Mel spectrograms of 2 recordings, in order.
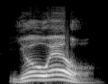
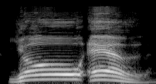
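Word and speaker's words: יואל: Yoel. You get the Yo then you get the L you got two vowels.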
